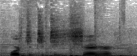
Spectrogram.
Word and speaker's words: Worcestershire: Worcestershire.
